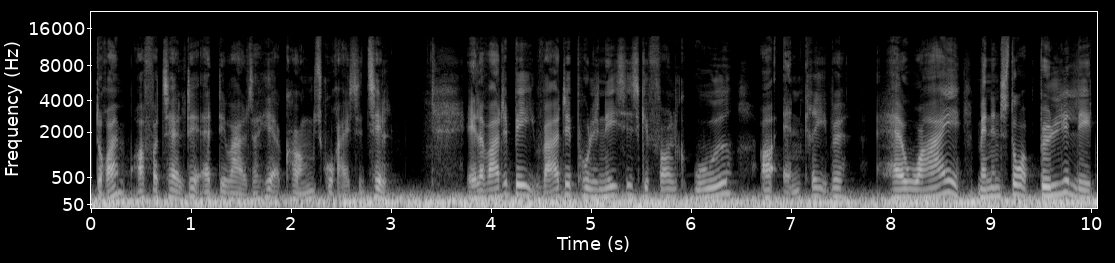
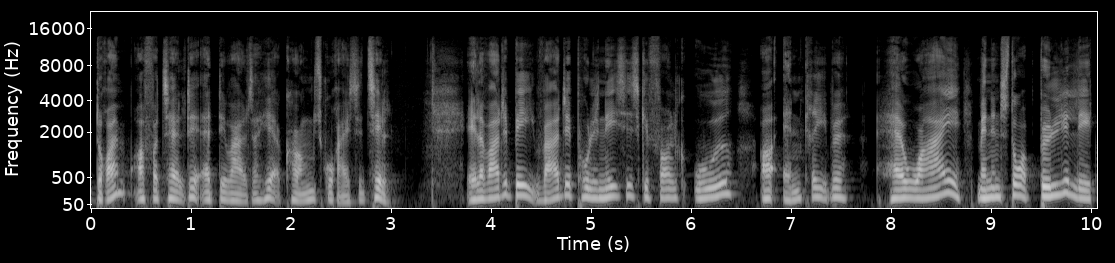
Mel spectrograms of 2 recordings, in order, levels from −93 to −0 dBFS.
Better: second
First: low rumble; noticeable; throughout; 15 dB below the speech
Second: none

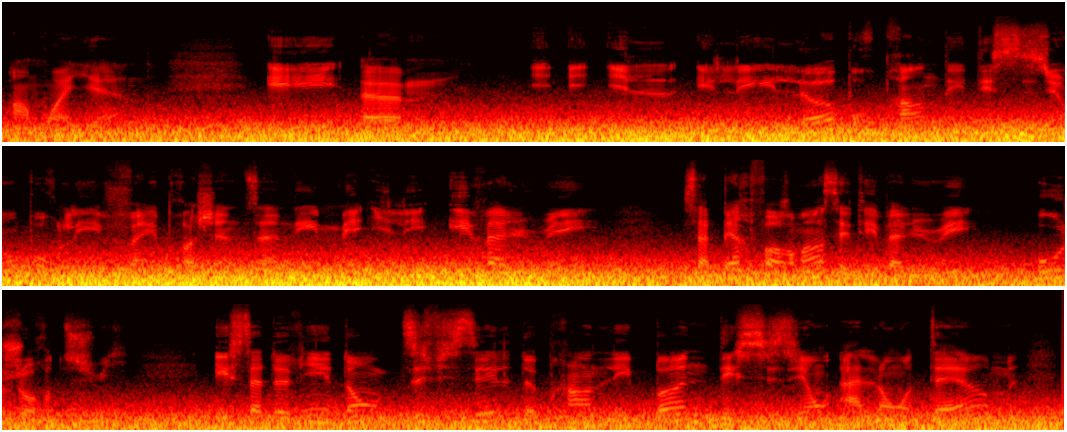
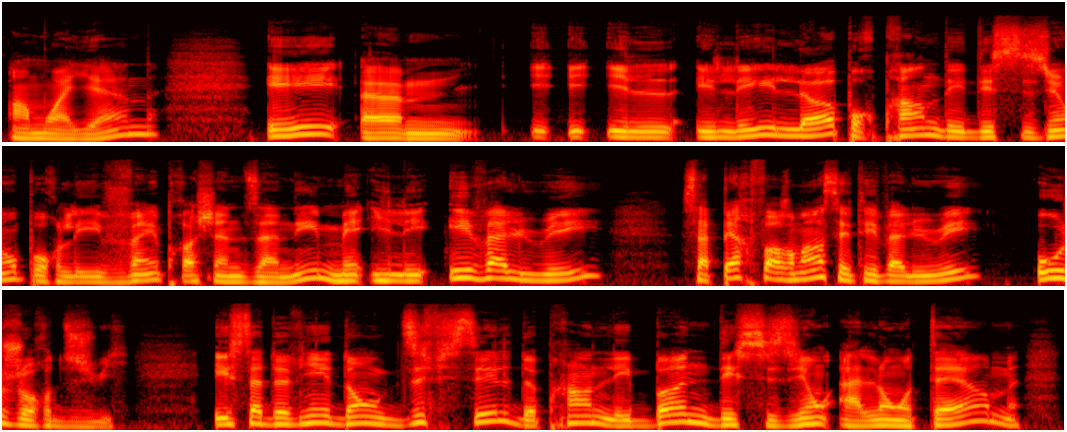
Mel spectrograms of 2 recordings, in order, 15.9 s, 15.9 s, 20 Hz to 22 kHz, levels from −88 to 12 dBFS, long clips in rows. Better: second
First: wind noise on the microphone; heavy; 5 dB above the speech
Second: none

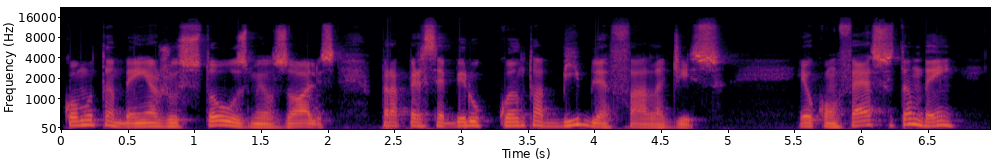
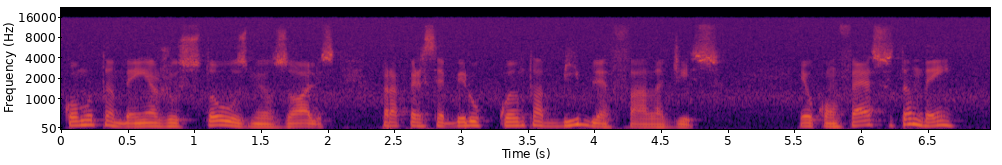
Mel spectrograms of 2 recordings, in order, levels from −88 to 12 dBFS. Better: first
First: none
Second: hiss; noticeable; throughout; 10 dB below the speech

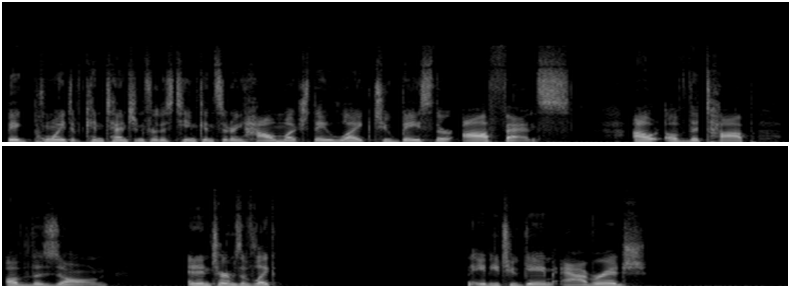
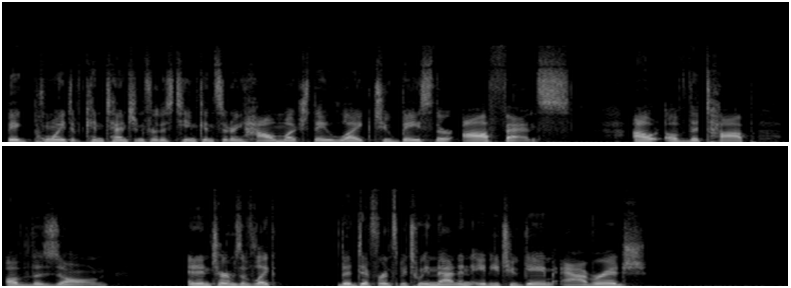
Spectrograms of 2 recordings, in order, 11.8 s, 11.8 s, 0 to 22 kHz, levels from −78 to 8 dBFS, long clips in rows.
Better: second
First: audio cutting out; at 8 s for 1 s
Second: none

